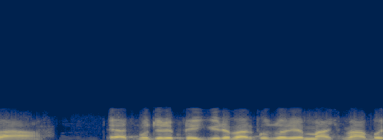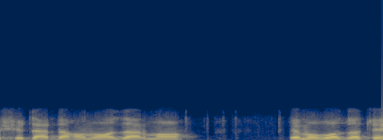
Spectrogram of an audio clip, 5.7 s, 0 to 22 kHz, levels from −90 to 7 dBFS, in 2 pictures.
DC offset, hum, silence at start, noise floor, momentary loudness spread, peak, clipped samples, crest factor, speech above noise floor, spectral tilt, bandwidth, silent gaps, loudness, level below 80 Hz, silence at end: under 0.1%; none; 0 s; -66 dBFS; 7 LU; -8 dBFS; under 0.1%; 16 dB; 44 dB; -9.5 dB/octave; 5.2 kHz; none; -23 LUFS; -64 dBFS; 0 s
